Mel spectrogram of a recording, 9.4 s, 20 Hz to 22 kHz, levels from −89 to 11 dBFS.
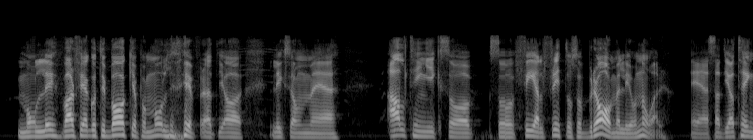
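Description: Concealed Bluetooth headset packet loss hits this speech clip at 0.40–0.45 s, 6.28–6.32 s (between "allting gick så" and "felfritt och så bra") and 8.83–8.86 s: about 45, 45 and 23 ms of lost voice packets, filled by repeating recent waveform, giving brief buzzy holds over the wideband mSBC sound.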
